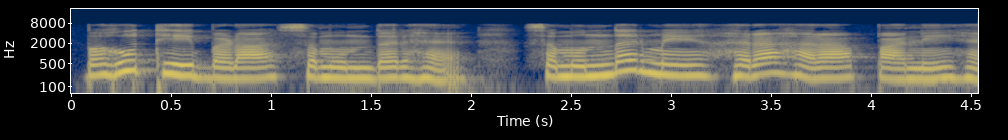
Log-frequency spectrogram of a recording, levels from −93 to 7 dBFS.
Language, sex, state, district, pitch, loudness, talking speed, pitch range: Hindi, female, Goa, North and South Goa, 210 Hz, -14 LUFS, 145 wpm, 190-230 Hz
